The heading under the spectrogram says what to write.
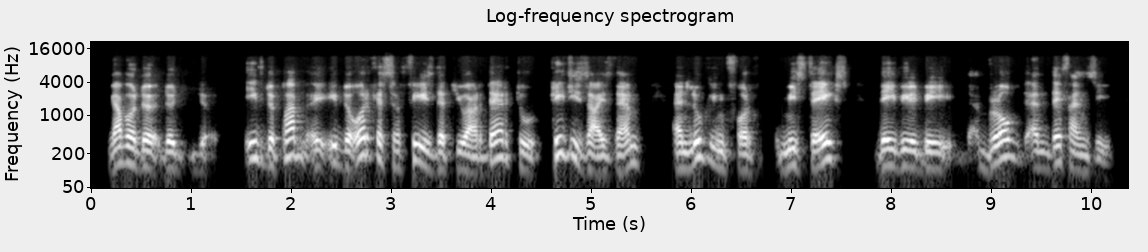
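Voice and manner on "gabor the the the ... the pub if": usual speaking voice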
